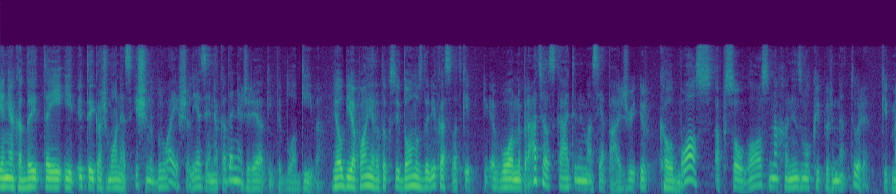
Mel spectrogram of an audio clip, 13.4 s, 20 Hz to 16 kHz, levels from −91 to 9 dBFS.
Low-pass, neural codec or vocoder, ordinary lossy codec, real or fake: 7.2 kHz; codec, 16 kHz, 0.5 kbps, X-Codec, HuBERT features, trained on LibriSpeech; MP3, 96 kbps; fake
